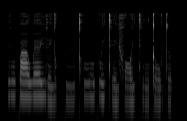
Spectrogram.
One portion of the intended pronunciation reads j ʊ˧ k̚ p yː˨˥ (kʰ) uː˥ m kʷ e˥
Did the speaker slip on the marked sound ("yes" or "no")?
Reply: no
